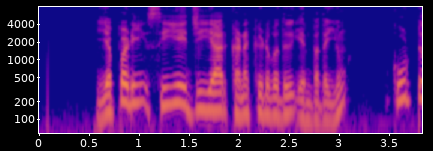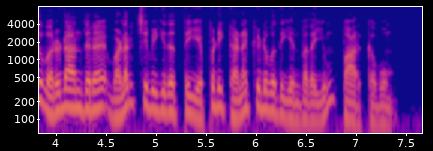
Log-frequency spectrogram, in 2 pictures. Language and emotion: Tamil, neutral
